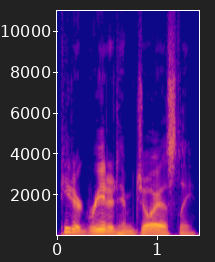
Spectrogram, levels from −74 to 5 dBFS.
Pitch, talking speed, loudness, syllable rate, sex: 125 Hz, 170 wpm, -15 LUFS, 5.0 syllables/s, male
